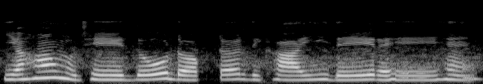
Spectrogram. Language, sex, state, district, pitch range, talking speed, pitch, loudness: Hindi, female, Madhya Pradesh, Katni, 210-235 Hz, 100 wpm, 220 Hz, -15 LUFS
